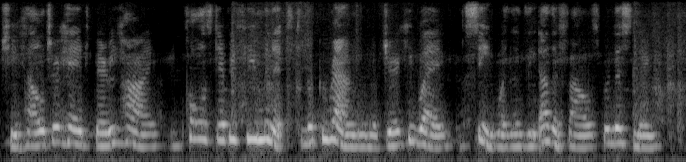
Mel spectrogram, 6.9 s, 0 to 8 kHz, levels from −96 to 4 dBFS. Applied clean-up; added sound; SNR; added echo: neural separator model SepFormer DNS4.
